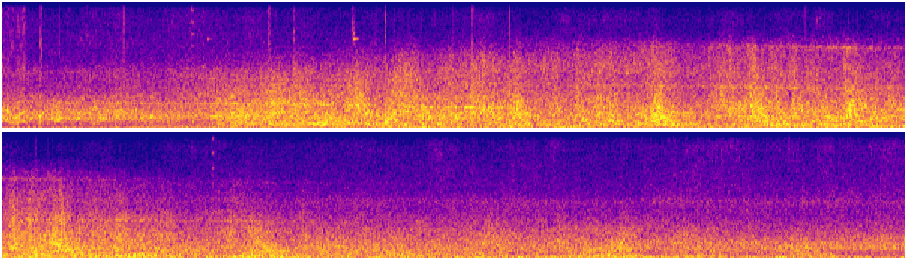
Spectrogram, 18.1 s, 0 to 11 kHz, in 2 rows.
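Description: A SkyWest jet taking off from runway 25 Right at Los Angeles International Airport, a steady loud roar of engines with wind noise, continuous for the whole stretch.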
